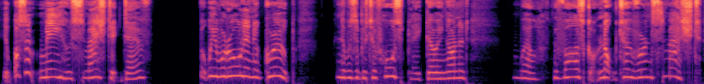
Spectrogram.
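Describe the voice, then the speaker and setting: A narrator putting on an impulsive teenage boy from a storybook, his voice pitched up high and pleading in outbursts. He sounds hot-tempered and quick to protest, close and dry on the mic. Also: a little mellow, dry recording. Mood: sheepish. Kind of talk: audiobook character voice.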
